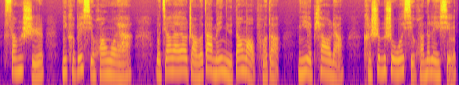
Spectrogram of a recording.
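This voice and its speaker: A woman's voice: on the high side, steady tone, a little fast, darkish tone, no echo, natural voice. Cocky, dismissive young man in a storybook reading, as a woman narrator reads his lines, light voice, dry sound. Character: careless, cocky young man, the heroine's childhood friend.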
